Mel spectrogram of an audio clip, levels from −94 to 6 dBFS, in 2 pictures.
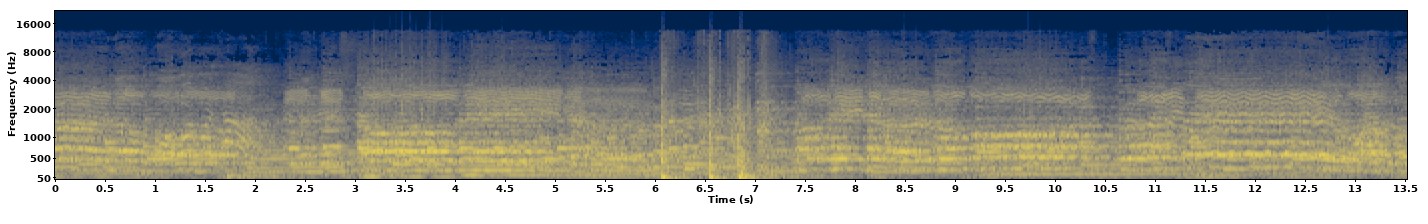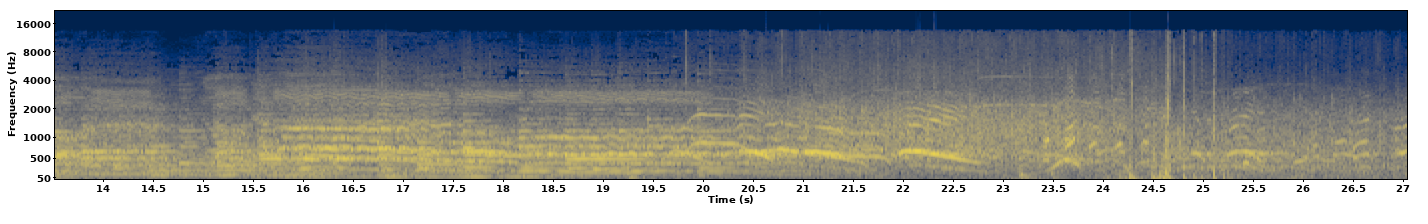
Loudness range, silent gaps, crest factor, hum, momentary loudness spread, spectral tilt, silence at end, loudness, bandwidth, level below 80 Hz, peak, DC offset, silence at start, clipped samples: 3 LU; none; 12 dB; none; 9 LU; -6.5 dB/octave; 0 s; -12 LUFS; 13.5 kHz; -28 dBFS; 0 dBFS; under 0.1%; 0 s; under 0.1%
